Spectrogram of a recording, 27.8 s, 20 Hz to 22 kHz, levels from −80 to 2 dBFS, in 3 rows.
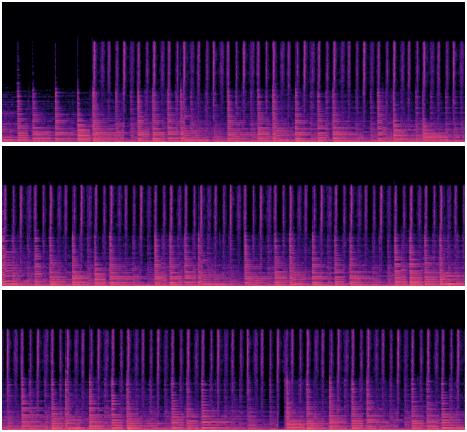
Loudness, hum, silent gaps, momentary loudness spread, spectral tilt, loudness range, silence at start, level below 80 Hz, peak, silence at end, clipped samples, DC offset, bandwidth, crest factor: -29 LUFS; none; none; 5 LU; -3.5 dB/octave; 1 LU; 0 s; -42 dBFS; -8 dBFS; 0 s; under 0.1%; under 0.1%; 16.5 kHz; 22 dB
